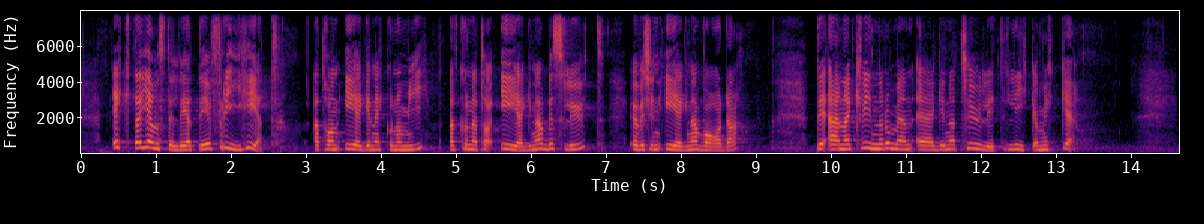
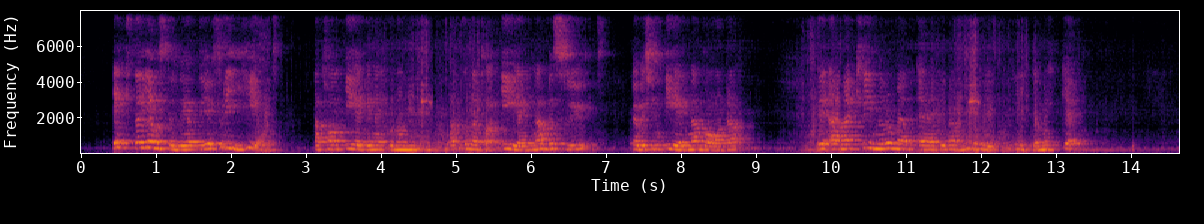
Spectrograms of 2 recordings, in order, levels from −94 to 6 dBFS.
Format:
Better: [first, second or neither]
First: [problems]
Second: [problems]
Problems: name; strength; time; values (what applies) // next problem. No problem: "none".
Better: first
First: none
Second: noise reduction (neural separator model SepFormer DNS4)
